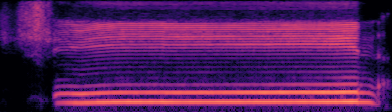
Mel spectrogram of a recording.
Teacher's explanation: basically श जो है यह मुंह में फैल के आवाज निकलेगी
